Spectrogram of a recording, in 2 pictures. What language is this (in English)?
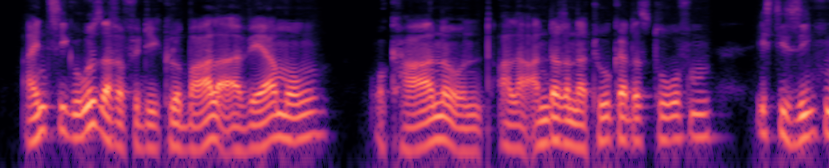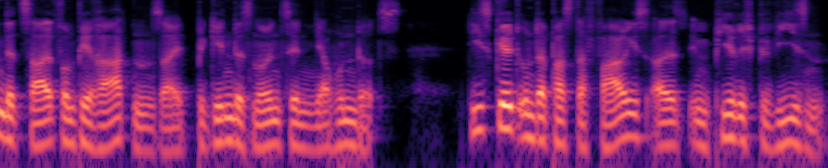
German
